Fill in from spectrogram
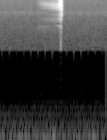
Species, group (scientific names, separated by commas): Poecilimon affinis, Orthoptera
